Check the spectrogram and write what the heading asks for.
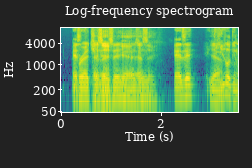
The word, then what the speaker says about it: Eze: Is it Eze or Easy? Eze.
